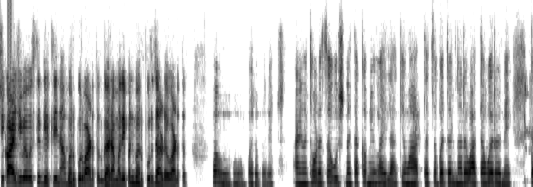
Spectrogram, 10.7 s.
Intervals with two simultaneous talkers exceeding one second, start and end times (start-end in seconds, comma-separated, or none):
none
